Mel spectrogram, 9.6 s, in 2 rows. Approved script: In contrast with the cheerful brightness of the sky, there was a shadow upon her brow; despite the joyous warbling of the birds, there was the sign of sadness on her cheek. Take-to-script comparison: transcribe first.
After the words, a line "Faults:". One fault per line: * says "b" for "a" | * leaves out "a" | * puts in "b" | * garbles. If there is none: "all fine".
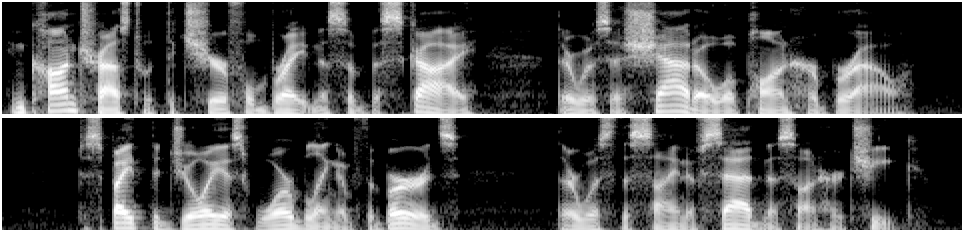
In contrast with the cheerful brightness of the sky, there was a shadow upon her brow; despite the joyous warbling of the birds, there was the sign of sadness on her cheek.
Faults:
all fine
